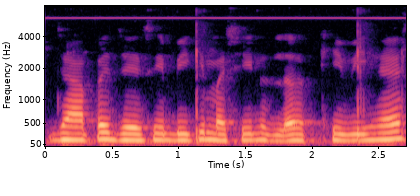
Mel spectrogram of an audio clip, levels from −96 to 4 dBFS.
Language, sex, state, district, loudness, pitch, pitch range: Hindi, male, Bihar, Saran, -15 LUFS, 135 Hz, 130-140 Hz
